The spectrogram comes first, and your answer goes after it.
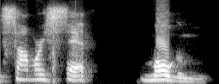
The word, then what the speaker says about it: Somerset Maugham: We pronounce his name Somerset Maugham.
